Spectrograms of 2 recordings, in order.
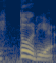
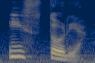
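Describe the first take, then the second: First: Some consonants in the word are dropped. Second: All consonants in the word are pronounced. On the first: This is how Chileans usually say it. "No pronunciamos las consonantes" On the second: This is the neutral form. "no, es historia"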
